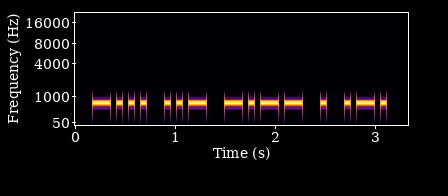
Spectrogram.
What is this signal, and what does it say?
Morse code, heard as a keyed tone, about 20 wpm, 700 Hz. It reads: BUYER
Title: Five Letter Words - 20wpm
